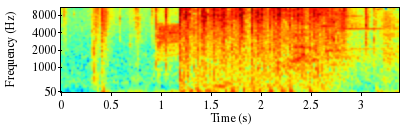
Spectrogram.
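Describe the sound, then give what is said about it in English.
Video game gunfire during a zombie fight: a couple of short sharp hits, then a loud, dense run of rapid shots lasting about two seconds before easing off. “Take that. Oh no, I'm out of bullets.”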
